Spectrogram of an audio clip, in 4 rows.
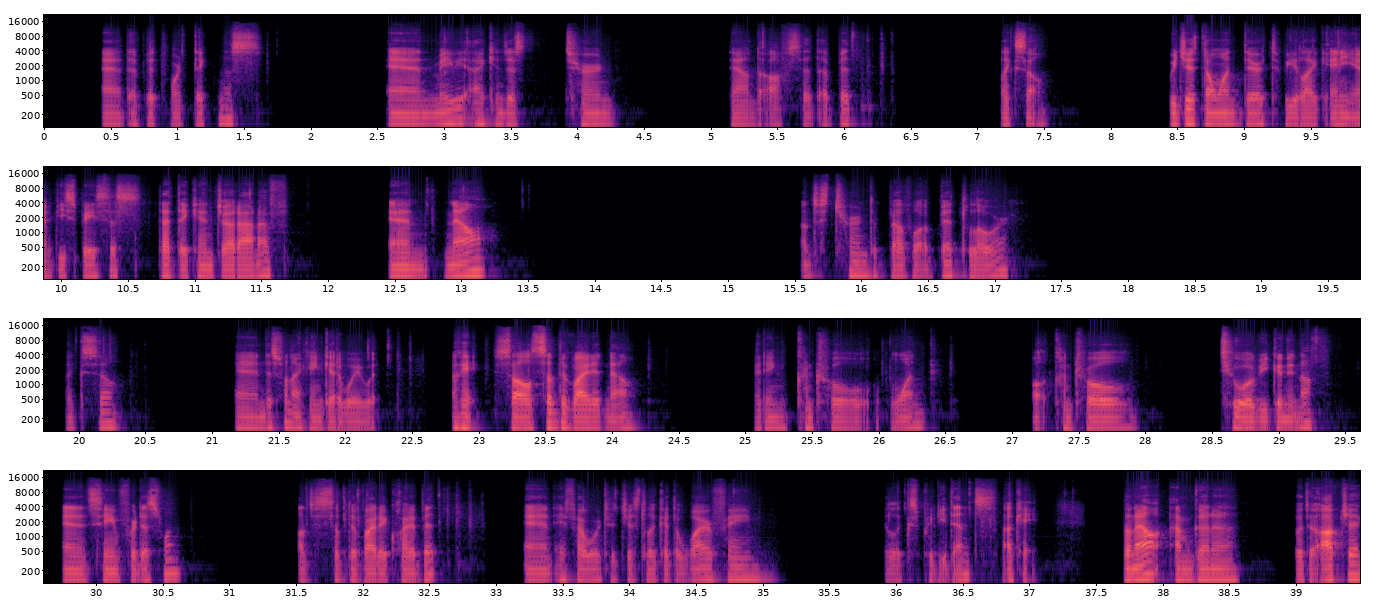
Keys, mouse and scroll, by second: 1.0 middle click, 1.0 a, 2.4 click, 2.4 a, 3.5-6.1 drag, 6.6 middle click, 6.6 a, 7.3 middle click, 7.3 a, 8.6 middle click, 10.0 middle click, 10.0 a, 10.8 middle click, 10.8 a, 11.6 middle click, 11.6 a, 12.5 middle click, 12.5 a, 13.4 click, 13.9 middle click, 15.7-19.3 shift+drag, 21.9 a, 22.1 middle click, 22.7-24.4 drag, 22.7 a, 24.4 ctrl+1, 25.2 ctrl+2, 27.2 ctrl+2, 27.2 ctrl+3, 28.2 ctrl+2, 29.0 middle click, 30.0 ctrl+2, 31.3 ctrl+3, 31.8 a, 32.2 middle click, 32.2 a, 32.9 a, 32.9 middle click, 33.8-36.3 drag, 36.5 middle click, 36.5 a, 39.0 a, 39.1-39.4 drag.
